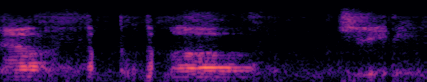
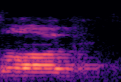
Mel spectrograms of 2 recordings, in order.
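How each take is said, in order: First: It is said as three words, f of g. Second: It is said as one syllable, fog. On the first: The speaker calls it right. "This is how you pronounce it is f of g" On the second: The speaker calls it wrong. "that's not how you say it"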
